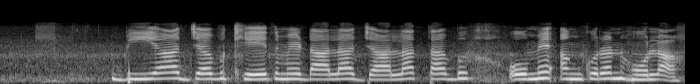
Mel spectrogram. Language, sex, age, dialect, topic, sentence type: Bhojpuri, female, 31-35, Northern, agriculture, statement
